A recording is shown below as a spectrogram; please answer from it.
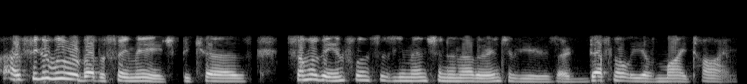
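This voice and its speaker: A man's voice: fairly high pitch, moderate pace, no echo. A man in his forties from Sri Lanka, interviewing a guest in loose, rambling casual chat and apologizing now and then. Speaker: podcast host. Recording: dry, tinny phone-like line.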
